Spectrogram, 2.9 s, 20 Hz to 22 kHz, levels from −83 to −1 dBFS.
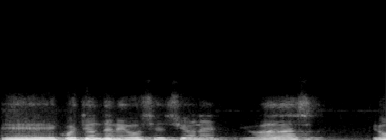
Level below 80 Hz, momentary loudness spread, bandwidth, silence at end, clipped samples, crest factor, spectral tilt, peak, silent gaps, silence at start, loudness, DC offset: -54 dBFS; 17 LU; 6.6 kHz; 0 s; under 0.1%; 14 dB; -9.5 dB/octave; -4 dBFS; none; 0 s; -18 LUFS; under 0.1%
